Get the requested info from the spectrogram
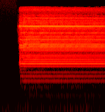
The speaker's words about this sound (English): Here's my buzzer.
